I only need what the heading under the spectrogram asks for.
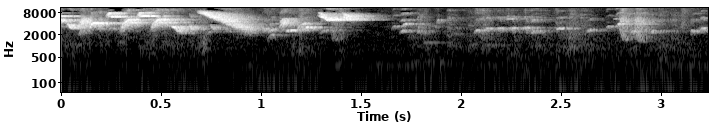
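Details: European goldfinch during mating: a loud burst of fast, jangling high twitter in the first second and a half, followed by softer scattered chirps.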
